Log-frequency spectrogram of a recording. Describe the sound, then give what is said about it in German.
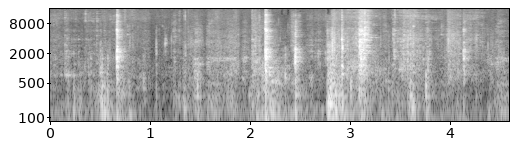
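Someone chisels an air hole, making many irregular knocks, taps and scrapes with an uneven rhythm. Some strikes are sharper and louder, others light and gritty, with no voices. “Wir meißeln ein Luftloch.”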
